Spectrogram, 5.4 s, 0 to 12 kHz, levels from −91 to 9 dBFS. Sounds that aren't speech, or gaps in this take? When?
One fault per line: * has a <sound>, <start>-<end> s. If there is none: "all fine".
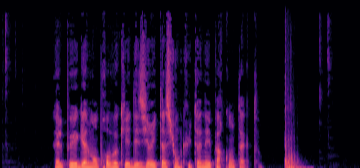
* has a thud, 4.3-4.7 s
